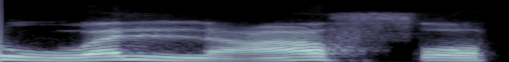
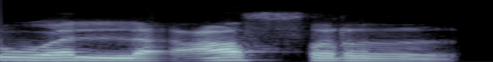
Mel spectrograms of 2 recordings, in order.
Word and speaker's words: والعصر: مثال كلمة العصر، كيف نتلفظ العصر عند الوقف؟ الراء تكون ساكنة والصاد ساكنة التي تسبق الراء، فننظر إلى العين التي تسبق الصاد عفوا فهي مفتوحة، فكأن الراء مفتوحة فتفخم، فنقول والعصر ولا نقول والعصر، واضح؟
